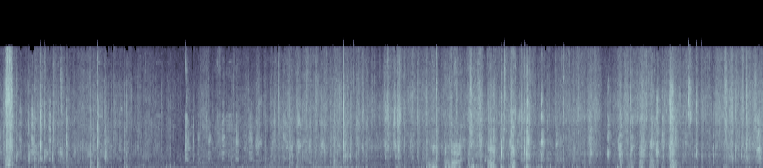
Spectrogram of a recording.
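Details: Three five-week-old Schipperke puppies on a porch: soft, scattered whimpers and light panting amid rustling, scratching and handling noise, with a few louder squeaks around the middle.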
